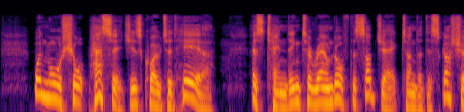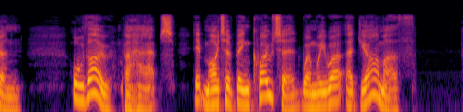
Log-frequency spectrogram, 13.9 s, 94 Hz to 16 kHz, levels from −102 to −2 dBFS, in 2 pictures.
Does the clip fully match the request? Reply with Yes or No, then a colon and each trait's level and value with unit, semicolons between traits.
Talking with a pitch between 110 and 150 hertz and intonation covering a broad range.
Yes: low, 135 Hz; wide, 6.7 semitones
